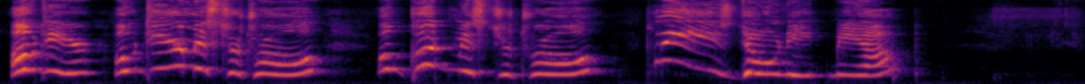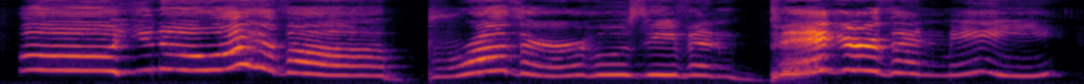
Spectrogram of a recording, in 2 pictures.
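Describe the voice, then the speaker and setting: Fairy-tale billy goat, male, medium-sized, cowardly pleader with a very high, whimpery voice female performer. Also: expressive, takes it slowly, a bit bright, exaggerated voice. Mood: frightened, pleading.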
